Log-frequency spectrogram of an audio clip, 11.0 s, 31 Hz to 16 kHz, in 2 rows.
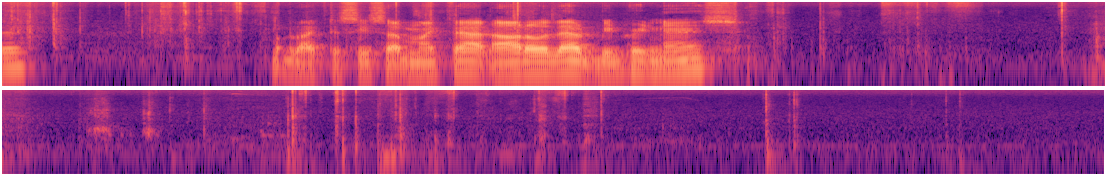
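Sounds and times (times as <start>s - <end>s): cards ticking and rustling: 0.0s - 2.8s, 6.5s - 8.6s.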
